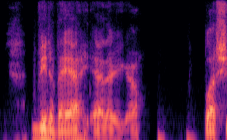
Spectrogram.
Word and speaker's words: Vita Vea: you go to the Tampa Bay with that Vita Vide, or you say his name, Vita Vea.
